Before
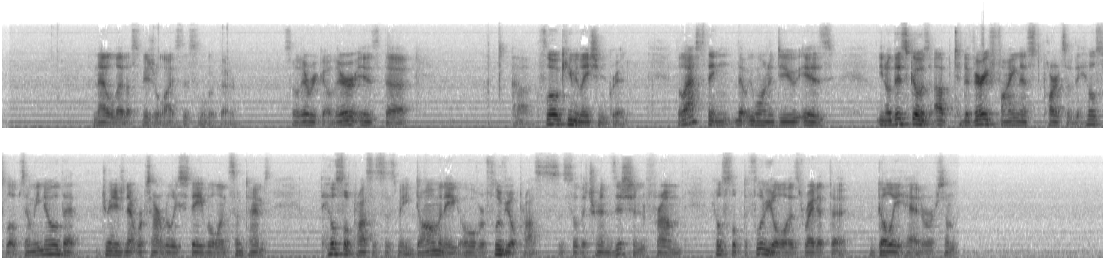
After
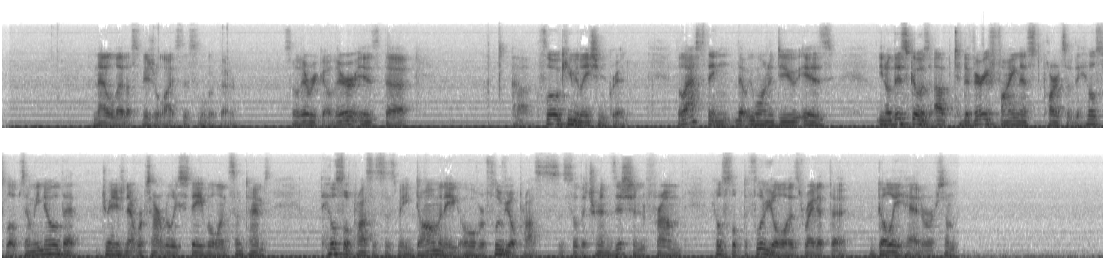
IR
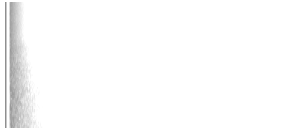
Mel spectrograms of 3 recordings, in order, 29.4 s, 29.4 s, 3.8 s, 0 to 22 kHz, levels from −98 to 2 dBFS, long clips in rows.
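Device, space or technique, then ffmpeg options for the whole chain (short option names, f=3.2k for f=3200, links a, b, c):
car stereo with a boomy subwoofer: -af "lowshelf=f=110:t=q:w=1.5:g=13.5,alimiter=limit=-17dB:level=0:latency=1:release=16,volume=2.5dB"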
